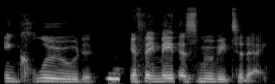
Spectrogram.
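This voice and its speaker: A man's voice: mid-range voice, unhurried. A man in a casual group chat, thoughtful and a little hesitant, restarting his words.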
